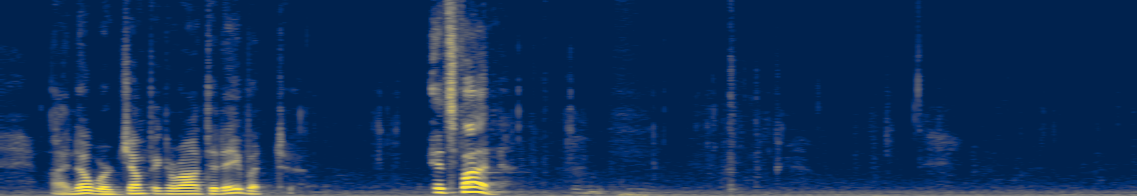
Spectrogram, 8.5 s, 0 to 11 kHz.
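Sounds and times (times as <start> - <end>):
low steady hum: 0.0 - 8.5
speech: 0.4 - 2.3, 3.2 - 3.9
thin paper Bible pages rustling as several people turn them: 3.8 - 8.5.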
